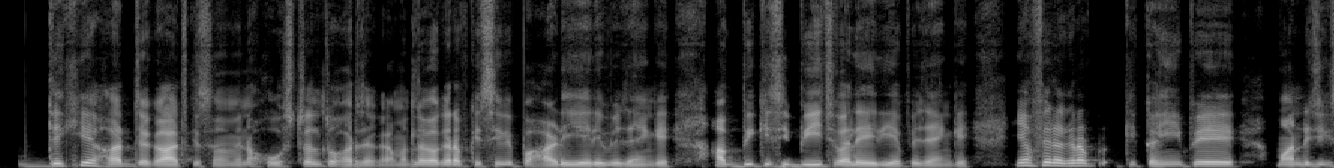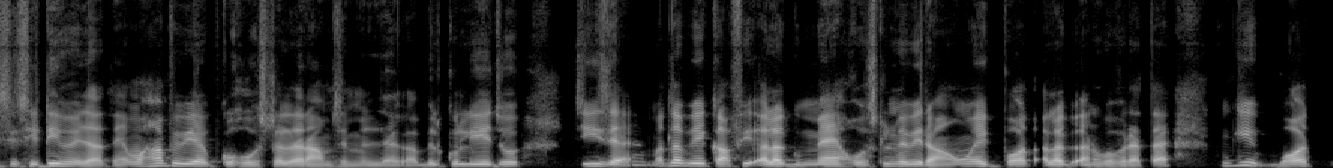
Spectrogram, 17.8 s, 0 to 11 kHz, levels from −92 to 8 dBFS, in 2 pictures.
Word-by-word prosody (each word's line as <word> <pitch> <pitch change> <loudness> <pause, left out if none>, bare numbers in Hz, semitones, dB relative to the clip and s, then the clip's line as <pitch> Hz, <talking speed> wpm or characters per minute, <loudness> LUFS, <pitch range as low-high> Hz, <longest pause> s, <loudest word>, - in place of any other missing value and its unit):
देखिए, 150 +8 -1
हर 135 +1 +4
जगह 120 -1 +2
आज 115 - +5
के - - -9
समय 110 -2 -8
में 115 - -8
ना 130 - -4
हॉस्टल 115 +5 -2
तो 150 - -1
हर 115 -1 -1
जगह 100 -3 -5
है। - - -7
मतलब 125 +3 0
अगर 125 0 +4
आप 125 - +3
किसी 125 +1 -4
भी 130 - -2
पहाड़ी 110 +1 +1
एरिया 120 0 +2
पे 120 - -1
जाएँगे, 115 0 -3 0.3
आप 140 - +6
भी 135 +2 -1
किसी 135 0 -3
बीच 120 +1 +2
वाले 120 0 +4
एरिया 115 0 0
पे 115 - -3
जाएँगे 110 +1 -5 0.3
या 190 - +3
फिर 190 +2 +3
अगर 175 -1 +3
आप 175 -1 -1 0.2
क - - -12
कहीं 135 0 -2
पे, 140 +1 +4 0.3
मान 125 0 +2
लीजिए 125 +1 -5
किसी 125 +4 -8
सिटी 135 +4 +1
में 135 -4 -1
जाते 105 -1 0
हैं, 120 - -4
वहाँ 145 +5 0
पे 170 0 -2
भी 145 -2 +3
आपको 140 0 -1
हॉस्टल 120 0 -1
आराम 110 -1 +3
से 110 0 -10
मिल 105 -2 -10
जाएगा। 100 0 -5
बिल्कुल, 125 +5 -4
ये 135 0 +3
जो 135 +1 -2 0.4
चीज़ 145 -2 +1
है 130 - +4 0.2
मतलब 180 -2 +2
ये 165 - +5
काफ़ी 130 -4 +3
अलग 135 -2 +5
मैं 135 0 +6
हॉस्टल 125 +3 -4
में 145 -1 0
भी 135 - +3
रहा 110 -3 +3
हूँ, 140 +6 -2
एक 145 -4 0
बहुत 130 +1 +2
अलग 125 0 +3
अनुभव 115 0 -4
रहता 105 -2 0
है - - +1 0.3
क्योंकि 185 +3 -4
बहुत 125 +5 +3
125 Hz, 255 wpm, -24 LUFS, 115-140 Hz, 0.4 s, आप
